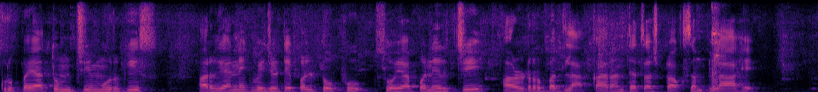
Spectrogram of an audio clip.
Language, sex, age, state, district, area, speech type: Marathi, male, 18-30, Maharashtra, Sangli, urban, read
